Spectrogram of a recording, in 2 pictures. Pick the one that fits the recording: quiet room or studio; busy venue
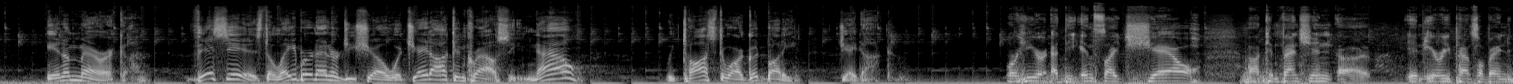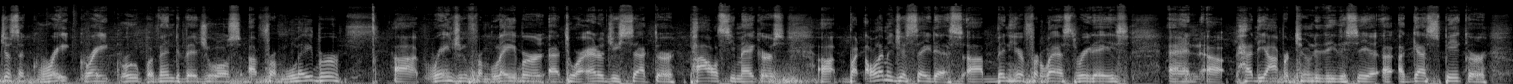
busy venue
